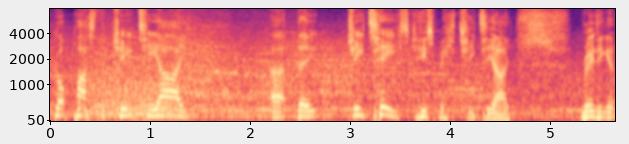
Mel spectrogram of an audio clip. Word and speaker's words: GITI: They've got past the GTI, the GT, excuse me, GTI, reading it literally. GITI is the name of the tyre company, and it's pronounced GT.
